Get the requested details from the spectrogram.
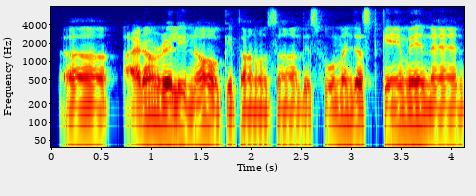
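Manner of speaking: ordinary delivery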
